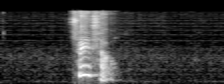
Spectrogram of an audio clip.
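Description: A woman briefly speaks through a microphone.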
